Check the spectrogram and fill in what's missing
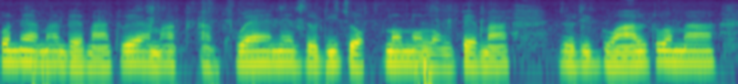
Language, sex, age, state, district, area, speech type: Assamese, female, 45-60, Assam, Dibrugarh, rural, spontaneous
